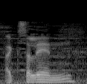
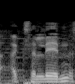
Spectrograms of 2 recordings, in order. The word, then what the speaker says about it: excel·lent: excel·lent, s'ha de pronunciar així, no? – Sí, sí, sí. Jo diria que és una... – La tercera, o la segona s'ha d'allargar un pèl, és un excel·lent...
